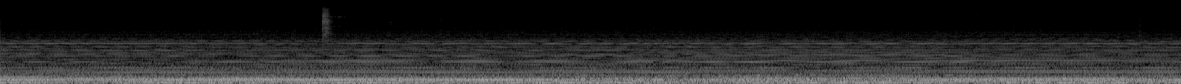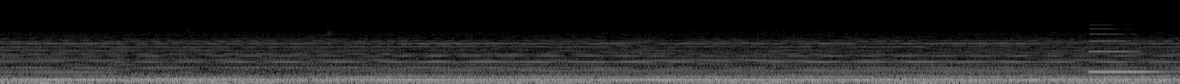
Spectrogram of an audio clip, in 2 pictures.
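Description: A steady jet engine drone hums inside an airliner cockpit.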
